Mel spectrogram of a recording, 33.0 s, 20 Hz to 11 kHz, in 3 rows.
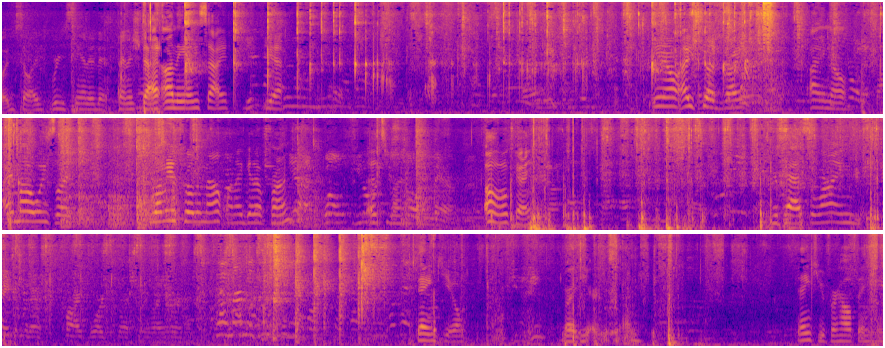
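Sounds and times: conversation: 0:00.0 - 0:33.0.

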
